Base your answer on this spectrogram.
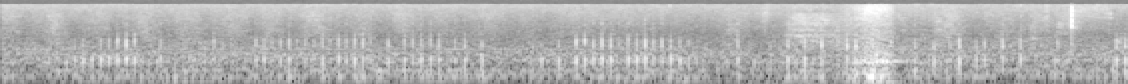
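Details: Domestic cat purring: a steady low rumbling throb, pulsing in even beats with alternating breath phases, plus a brief soft rustle near the end.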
